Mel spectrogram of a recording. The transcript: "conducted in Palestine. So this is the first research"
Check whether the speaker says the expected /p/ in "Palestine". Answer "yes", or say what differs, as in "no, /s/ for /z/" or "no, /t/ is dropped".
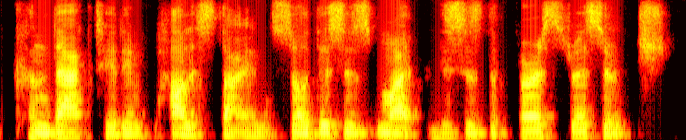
yes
